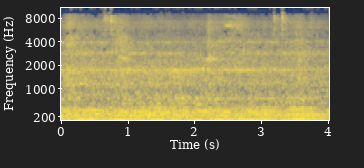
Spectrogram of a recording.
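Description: A steady low rumble with a few faint ticks, unbroken for the whole stretch.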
